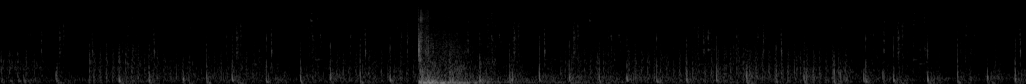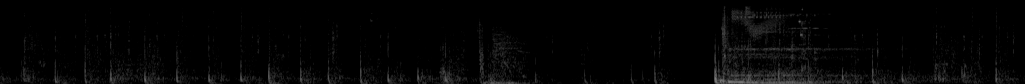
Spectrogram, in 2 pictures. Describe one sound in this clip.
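Footsteps crunch quickly over gravel and debris.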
